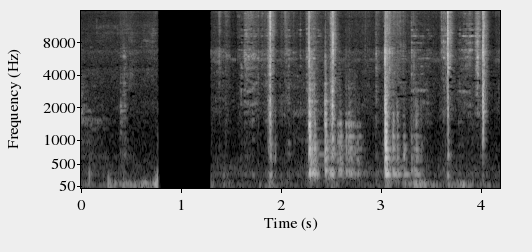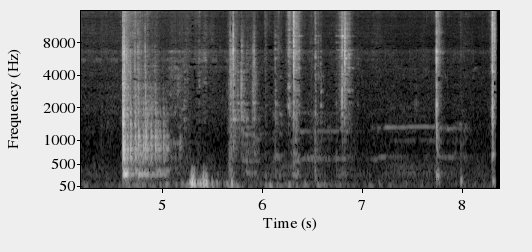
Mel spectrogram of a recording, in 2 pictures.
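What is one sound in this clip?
Bamboo strips clatter as they are handled.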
